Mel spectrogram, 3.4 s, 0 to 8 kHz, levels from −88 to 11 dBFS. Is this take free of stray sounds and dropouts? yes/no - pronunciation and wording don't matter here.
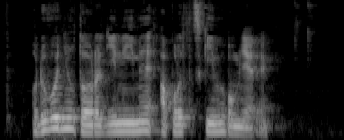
yes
